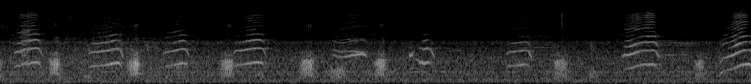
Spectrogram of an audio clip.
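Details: Magpie family sharing food; a steady run of rising, whiny nasal calls from several birds, roughly two each second, mixed with short soft chucks.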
